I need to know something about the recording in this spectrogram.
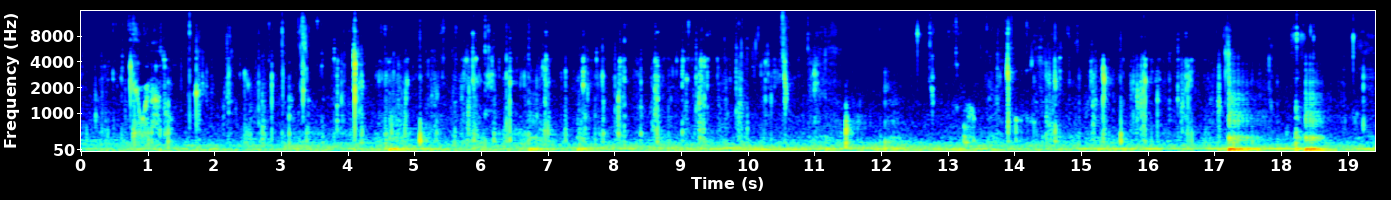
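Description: A young man chews and smacks his lips close to a microphone.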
